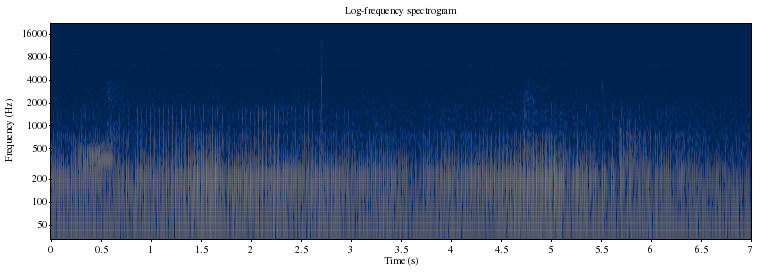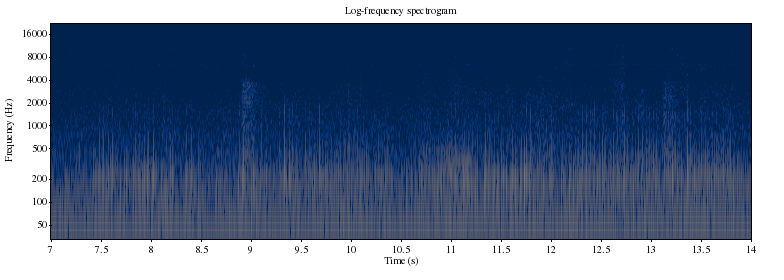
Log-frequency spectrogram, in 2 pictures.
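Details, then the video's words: Close stereo recording of a purring cat: low, even rumbling that pulses through inhale and exhale cycles, fading somewhat in the second half, with a few soft clicks and rustles. "ASMR Cat: Purring"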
